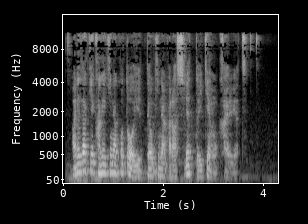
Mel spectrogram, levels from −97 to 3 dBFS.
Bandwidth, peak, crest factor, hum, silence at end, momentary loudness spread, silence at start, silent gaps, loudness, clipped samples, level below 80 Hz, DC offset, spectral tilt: 12 kHz; -4 dBFS; 22 dB; none; 0.4 s; 11 LU; 0.1 s; none; -24 LUFS; under 0.1%; -50 dBFS; under 0.1%; -3 dB/octave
